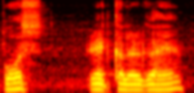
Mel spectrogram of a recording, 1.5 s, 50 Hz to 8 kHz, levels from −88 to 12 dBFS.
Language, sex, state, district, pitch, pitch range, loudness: Hindi, female, Arunachal Pradesh, Longding, 135 Hz, 130-140 Hz, -16 LUFS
